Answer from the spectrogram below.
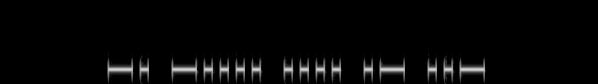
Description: Morse code, heard as a keyed tone, about 16 wpm, 700 Hz. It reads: N6HAU
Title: USA Call Signs - 5 Characters - Repeated 2x - 15wpm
